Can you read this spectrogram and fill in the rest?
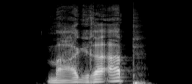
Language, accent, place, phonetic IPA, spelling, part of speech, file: German, Germany, Berlin, [ˌmaːɡʁə ˈap], magre ab, verb, De-magre ab.ogg
- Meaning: inflection of abmagern: 1. first-person singular present 2. first/third-person singular subjunctive I 3. singular imperative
